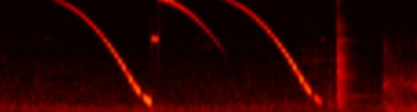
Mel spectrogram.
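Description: Electronic sound effect: three pure tones, each sliding quickly down from very high to low pitch, the second one shorter and overlapping the others. Sharp clicks come after the first and third slides.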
